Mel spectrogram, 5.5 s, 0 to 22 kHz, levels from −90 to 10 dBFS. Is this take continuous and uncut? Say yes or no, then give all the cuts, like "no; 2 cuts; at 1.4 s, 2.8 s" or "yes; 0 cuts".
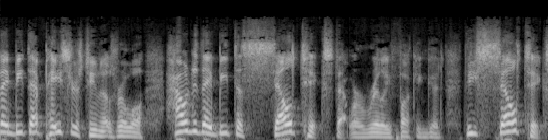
yes; 0 cuts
